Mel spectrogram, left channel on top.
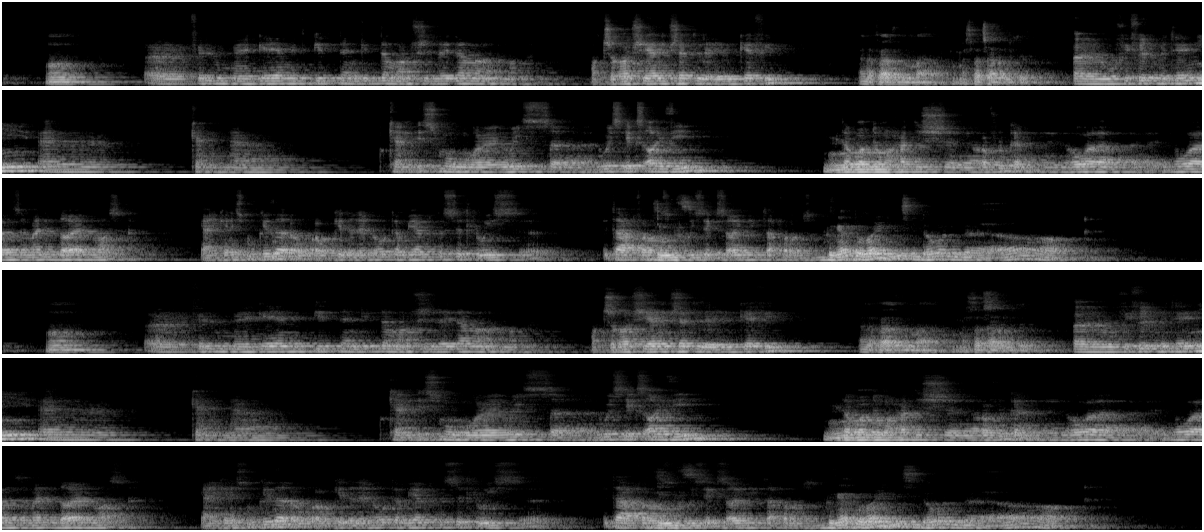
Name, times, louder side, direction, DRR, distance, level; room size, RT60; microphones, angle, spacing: voice 1, 1.4-5.3 5.9-7.8 10.7-13.1 13.9-14.9 15.9-19.0 20.3-25.2 26.0-29.4 30.0-32.1, left 1 dB, 30° left, 1 dB, 1.0 m, -25 dB
voice 2, 8.6-10.3 20.2-20.9 30.5-30.8 32.1-34.6, left 2 dB, 60° left, 1 dB, 0.7 m, -22 dB
9.0 x 4.7 x 4.6 m, 1.2 s
head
